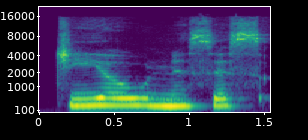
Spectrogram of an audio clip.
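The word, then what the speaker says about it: Geonosis: I said Genesis, but it's Geonesis or I just can't pronounce it.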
